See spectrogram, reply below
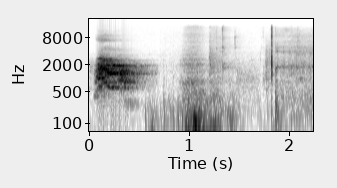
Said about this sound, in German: Hund hier die ganze Zeit abgeht wie eine Luzi. Entschuldigung.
